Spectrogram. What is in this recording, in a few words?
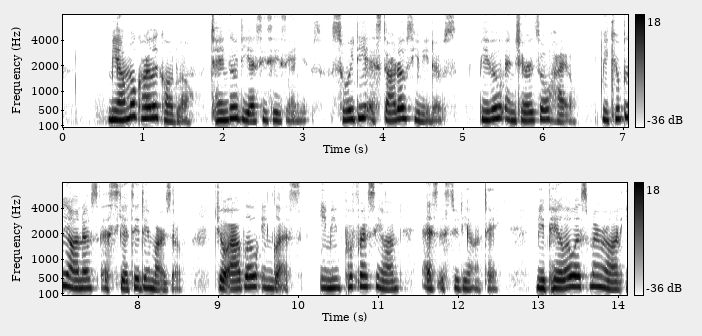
spanish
